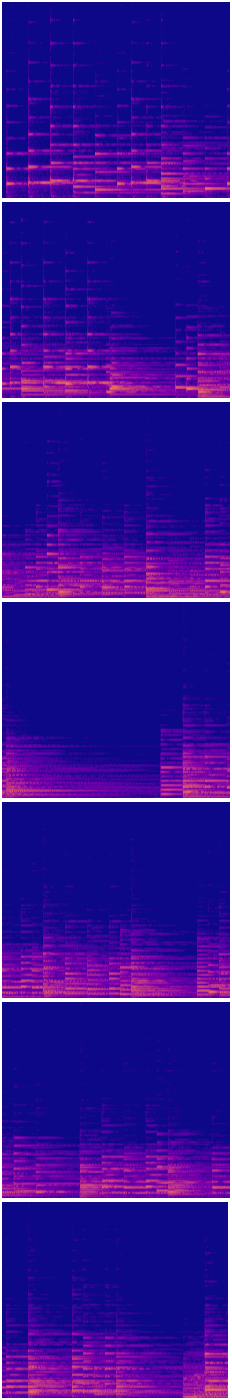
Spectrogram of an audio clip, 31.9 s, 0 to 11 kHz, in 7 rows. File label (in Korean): Piano ver, 멜로디MR, -1키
